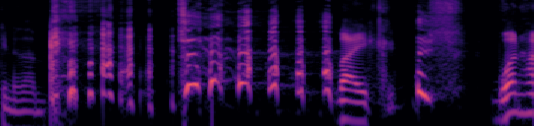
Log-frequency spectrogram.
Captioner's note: group laughing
